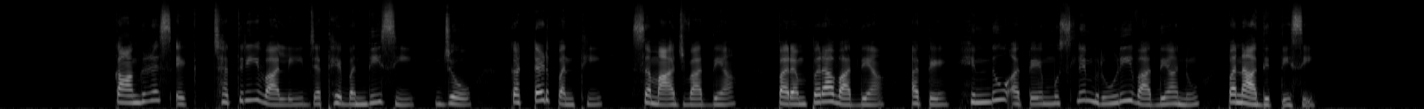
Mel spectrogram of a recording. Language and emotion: Punjabi, neutral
